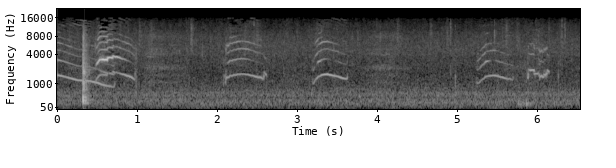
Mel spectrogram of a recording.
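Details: Kittens meowing for attention while playing near their mothers: four or five separate high, curved mews spaced about a second apart, opening with a sharp click, over a soft background hiss.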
